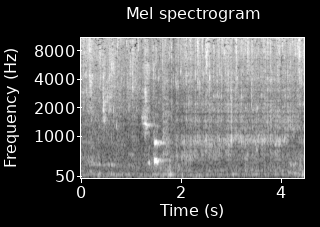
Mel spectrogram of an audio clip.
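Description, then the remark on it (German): Water used to rinse tea pours steadily into a sink, a splashy running gurgle with a brief louder clink near the start, continuing at moderate volume with no voices. “So, jetzt sieht man schon, es ist schon so ein bisschen durchgespült. Und jetzt gießen wir das einfach unterrühren in den Ausguss.”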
